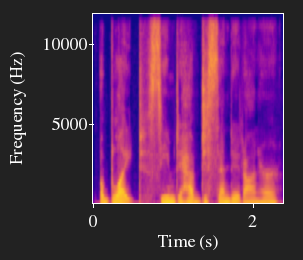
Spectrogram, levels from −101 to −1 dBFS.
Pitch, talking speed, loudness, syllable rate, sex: 205 Hz, 200 wpm, -20 LUFS, 5.1 syllables/s, female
